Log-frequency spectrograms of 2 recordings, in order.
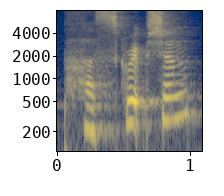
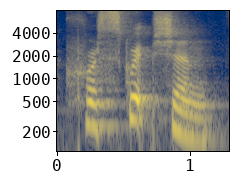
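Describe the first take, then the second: First: The first syllable is said as 'per'. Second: The first syllable is said as 'pre'. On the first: The speaker calls it wrong. "We often say prescription as if it was spelt P E R" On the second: The speaker calls it right. "It's P R E, so it should be prescription"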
